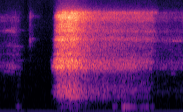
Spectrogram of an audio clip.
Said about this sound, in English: One more deep breath.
